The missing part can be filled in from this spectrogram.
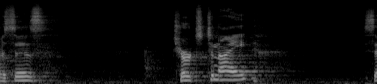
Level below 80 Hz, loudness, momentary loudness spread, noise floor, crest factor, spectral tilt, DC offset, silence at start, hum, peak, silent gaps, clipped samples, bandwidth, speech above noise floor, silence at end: -68 dBFS; -32 LUFS; 18 LU; -65 dBFS; 20 dB; -3.5 dB/octave; under 0.1%; 0 s; none; -16 dBFS; none; under 0.1%; over 20 kHz; 33 dB; 0 s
